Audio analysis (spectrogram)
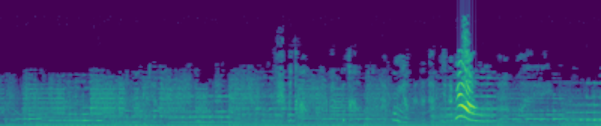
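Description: A cat meows over a busy musical background, with one sharper, louder meow standing out near the end.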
